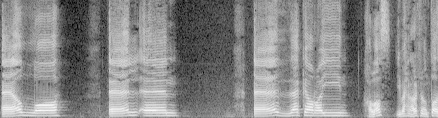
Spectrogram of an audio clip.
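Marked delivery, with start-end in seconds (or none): 0.0-0.9 آه الله with the second hamza eased, no long madd. Shown as a demonstration. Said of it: "وليا فيهم التسهيل زي أعجمي". 1.6-5.2 آه الله with the second hamza eased, no long madd. Shown as a demonstration. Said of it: "وليا فيهم التسهيل".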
